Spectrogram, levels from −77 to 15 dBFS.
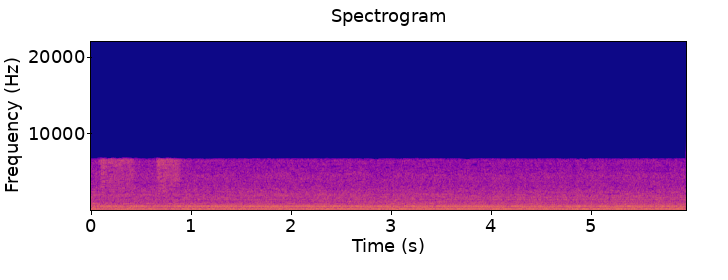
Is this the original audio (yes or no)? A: no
